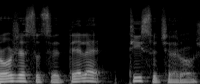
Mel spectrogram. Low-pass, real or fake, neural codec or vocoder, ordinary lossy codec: none; fake; vocoder, 44.1 kHz, 128 mel bands every 512 samples, BigVGAN v2; none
